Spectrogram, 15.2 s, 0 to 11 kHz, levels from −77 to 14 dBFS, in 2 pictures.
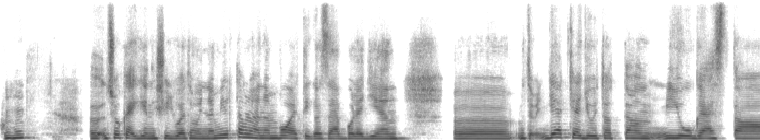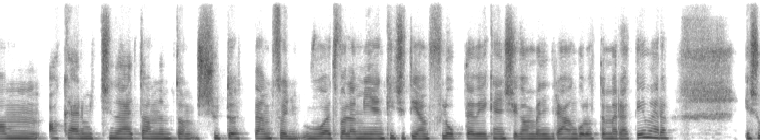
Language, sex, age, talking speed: Hungarian, female, 30-49, 155 wpm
